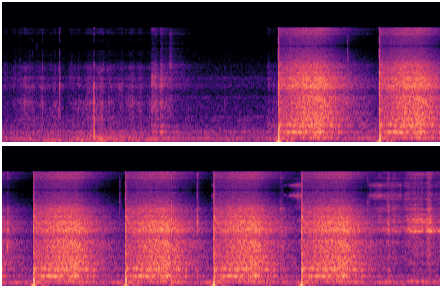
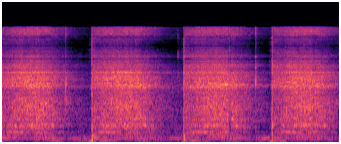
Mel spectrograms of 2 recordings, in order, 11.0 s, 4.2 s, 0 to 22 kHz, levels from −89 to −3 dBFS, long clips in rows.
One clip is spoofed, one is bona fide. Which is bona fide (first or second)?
first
